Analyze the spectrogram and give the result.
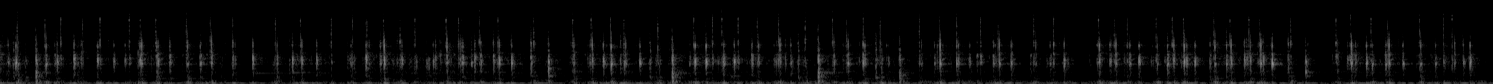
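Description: A mechanical keyboard with plastic keycaps is typed on with fingertips in a steady, rapid stream. Each keystroke gives a short, crisp click centered around 1 kHz with a bright edge, the clicks running close together with brief pauses between bursts.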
